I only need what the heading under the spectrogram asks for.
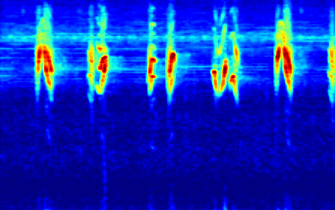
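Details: High, twisting chirp pairs of a silver-beaked tanager, six quick slurred phrases repeating at under one-second intervals, with light hiss underneath.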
